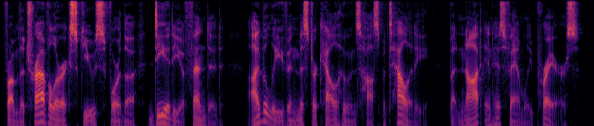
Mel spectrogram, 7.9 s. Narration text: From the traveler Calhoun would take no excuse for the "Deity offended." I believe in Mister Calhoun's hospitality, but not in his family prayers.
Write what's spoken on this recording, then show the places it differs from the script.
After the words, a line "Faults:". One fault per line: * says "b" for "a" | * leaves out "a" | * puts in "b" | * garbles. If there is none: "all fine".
From the traveler excuse for the "Deity offended." I believe in Mister Calhoun's hospitality, but not in his family prayers.
Faults:
* leaves out "Calhoun would take no"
